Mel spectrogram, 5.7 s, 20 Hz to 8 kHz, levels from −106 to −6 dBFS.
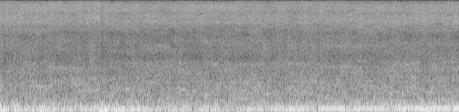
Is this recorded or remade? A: remade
